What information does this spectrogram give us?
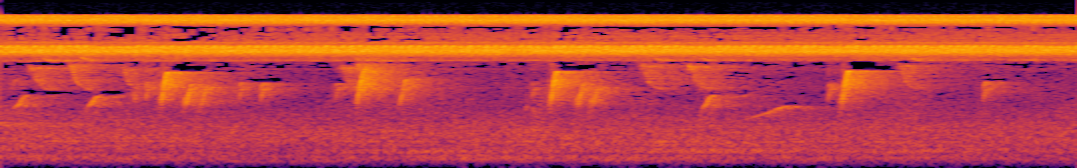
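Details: A friendly migratory Green-backed Flycatcher wintering at its roost in Dairy Farm Nature Reserve, Singapore, gives short, sharp, high rising and falling notes, several a second, over a steady insect buzz.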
